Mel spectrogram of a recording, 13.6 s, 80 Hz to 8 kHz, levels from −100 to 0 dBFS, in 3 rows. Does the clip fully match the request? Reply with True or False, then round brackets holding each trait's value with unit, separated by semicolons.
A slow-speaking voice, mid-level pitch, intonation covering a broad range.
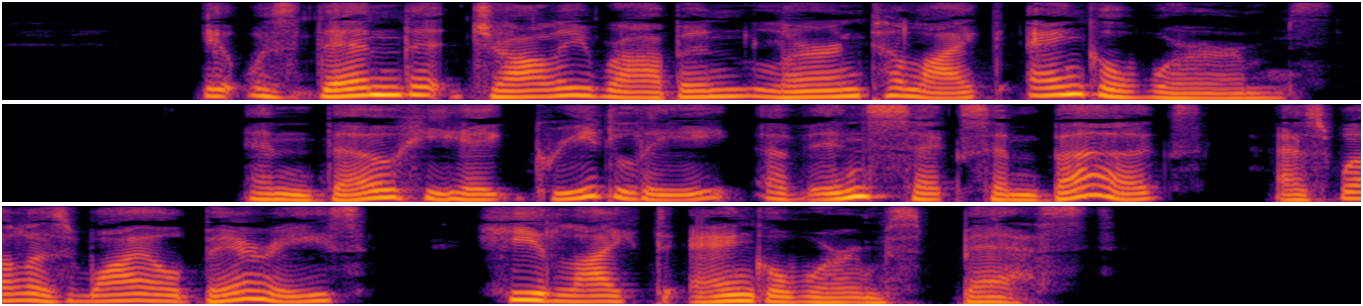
False (125 wpm; 180 Hz; 4.2 semitones)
